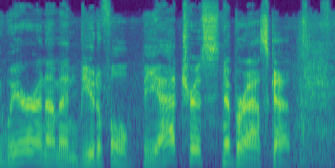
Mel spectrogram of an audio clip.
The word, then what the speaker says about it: Beatrice: Hey, this is Andy Weir, and I'm in beautiful Beatrice, Nebraska. And that's pronounced Beatrice, not Beatrice. You got to get that pronunciation correct.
